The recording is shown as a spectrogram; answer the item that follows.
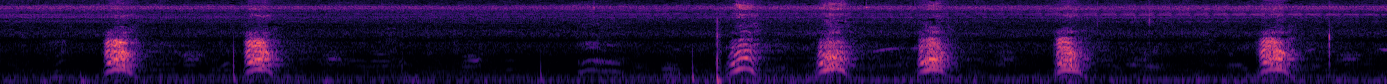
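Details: Samoyeds Mozart and Zuko at a local match show, their first ever; seven short, sharp barks come in an uneven series, with a quiet gap near the middle, over a steady faint background hum.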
